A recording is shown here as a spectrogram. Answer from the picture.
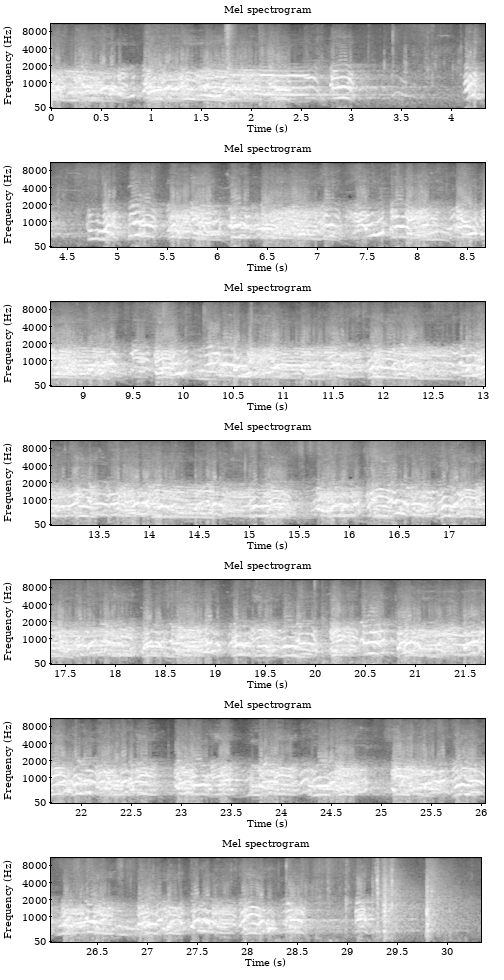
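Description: A pack of bear hounds baying and howling over one another without pause at a black bear treed above them, with a brief lull about three to four seconds in.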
